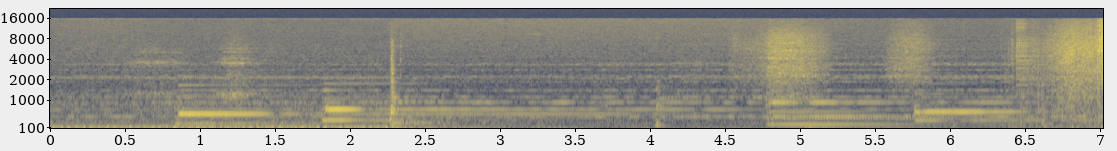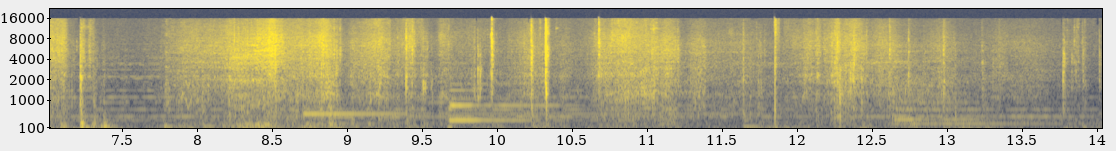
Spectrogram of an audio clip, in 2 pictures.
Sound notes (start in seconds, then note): 5.6 engine cranking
